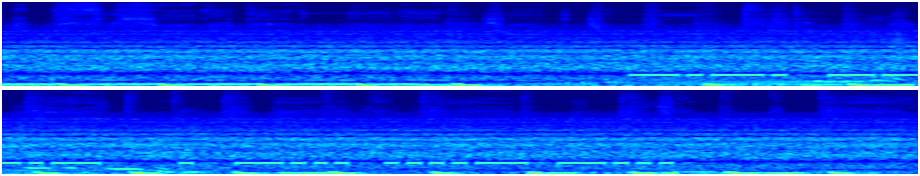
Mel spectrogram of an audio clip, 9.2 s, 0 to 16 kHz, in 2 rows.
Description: Morse code, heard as a keyed tone, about 21 wpm, 500 Hz, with radio static, room echo and the noise inside a car. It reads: CQ EB4B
